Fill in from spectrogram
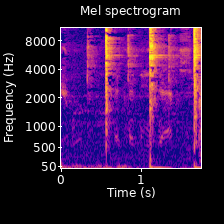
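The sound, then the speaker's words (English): A hatchet chops into a hip bone three times in a steady rhythm, each blow a sharp, cracking thud with a brief ringing tail, separated by about half a second of quiet. “They're using a hatch. The hammer's not as psycho. You get the hip bone, right?”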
